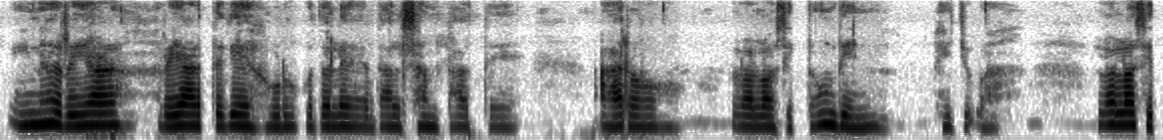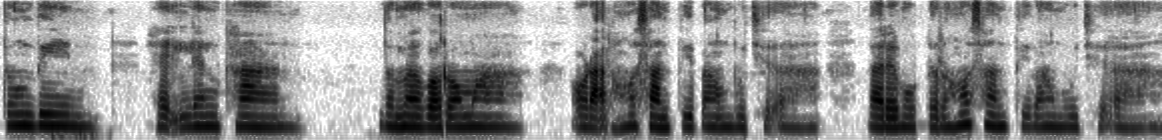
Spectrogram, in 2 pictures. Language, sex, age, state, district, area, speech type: Santali, female, 45-60, West Bengal, Bankura, rural, spontaneous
